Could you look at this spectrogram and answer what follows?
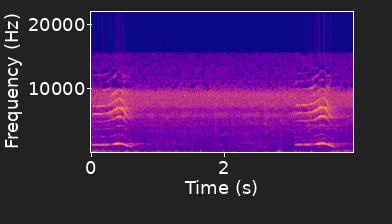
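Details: Cuckoo in Burdwan giving two loud whistled calls about three seconds apart, each swelling upward then falling away quickly, against a persistent low rumble and high-pitched hiss.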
